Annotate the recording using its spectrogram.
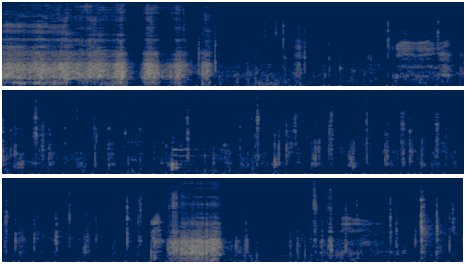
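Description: A young woman sips soup with a spoon close by.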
